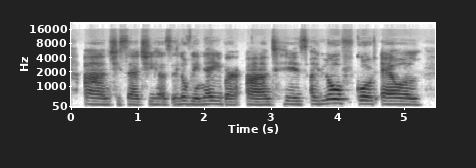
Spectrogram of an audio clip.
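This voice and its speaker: A woman with a Dublin accent speaks at a very slow pace in a very deep, low pitch, her intonation monotone and flat, her loudness swinging widely, with hardly any pauses. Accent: Dublin Irish. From Dublin, Ireland. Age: 30s. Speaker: podcast host. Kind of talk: casual livestream chat. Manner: rambling, chatty.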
